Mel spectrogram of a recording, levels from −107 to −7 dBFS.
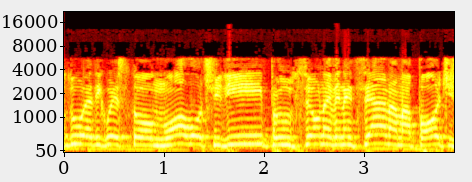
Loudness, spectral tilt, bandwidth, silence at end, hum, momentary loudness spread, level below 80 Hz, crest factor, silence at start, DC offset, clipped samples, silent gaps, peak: -13 LUFS; -6.5 dB/octave; 6 kHz; 0 s; none; 3 LU; -38 dBFS; 12 dB; 0 s; under 0.1%; under 0.1%; none; -2 dBFS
